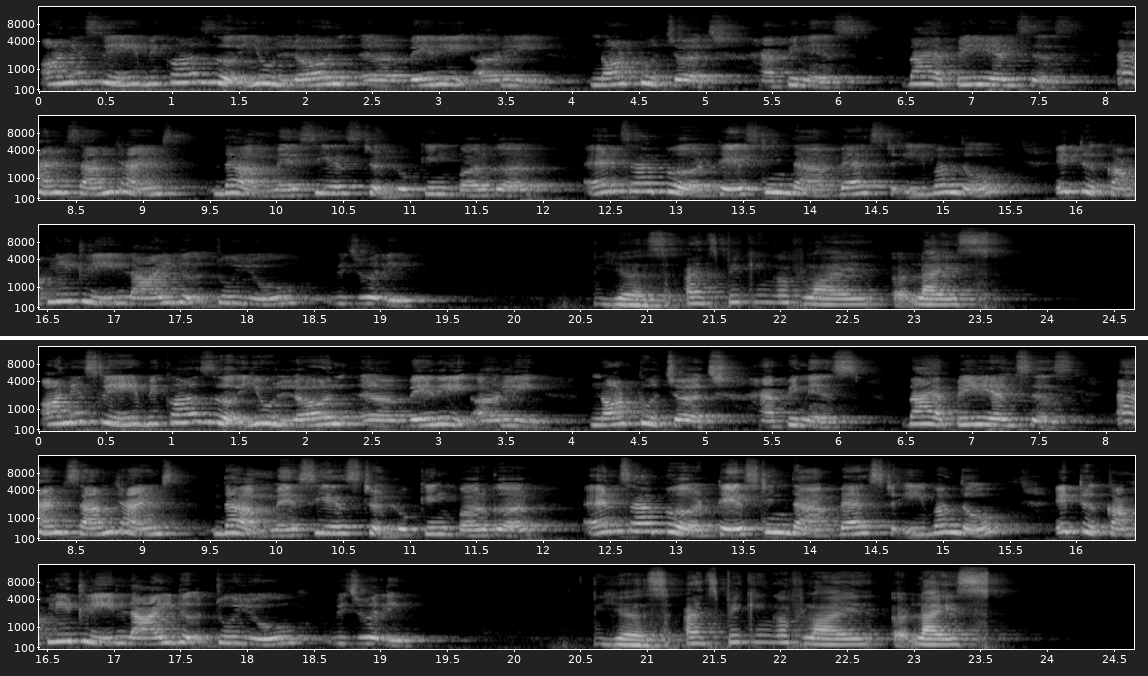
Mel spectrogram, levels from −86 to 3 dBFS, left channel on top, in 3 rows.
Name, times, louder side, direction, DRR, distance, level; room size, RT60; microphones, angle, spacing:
voice 1, 0.0-3.8 4.1-6.1 6.5-7.7 8.1-12.0 12.3-15.4 15.8-19.2, right 2 dB, 55° right, 1.8 m, -30 dB
voice 2, 20.6-23.6, right 2 dB, 40° right, 1.4 m, -30 dB
23.0 x 13.0 x 3.1 m
head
